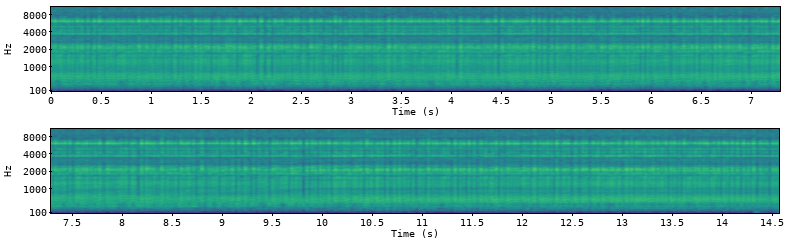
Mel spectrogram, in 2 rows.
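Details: Freshly overhauled modified K&B .61 glow engine from CF Lee on test run: steady high-pitched buzz at even speed with no misses or rattles; running sweet.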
